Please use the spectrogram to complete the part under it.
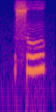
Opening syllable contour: rising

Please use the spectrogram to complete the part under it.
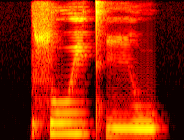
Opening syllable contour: high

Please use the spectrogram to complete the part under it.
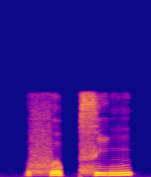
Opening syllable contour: low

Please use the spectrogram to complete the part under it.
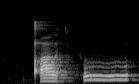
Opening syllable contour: low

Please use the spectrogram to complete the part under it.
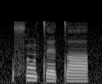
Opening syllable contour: high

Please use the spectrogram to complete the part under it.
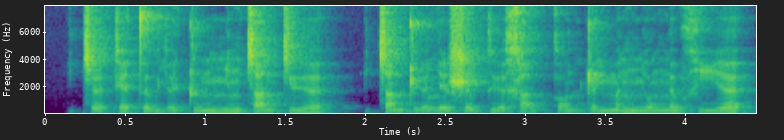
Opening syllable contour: low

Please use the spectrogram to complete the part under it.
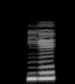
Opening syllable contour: high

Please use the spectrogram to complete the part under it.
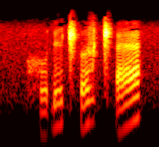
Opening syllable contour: low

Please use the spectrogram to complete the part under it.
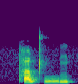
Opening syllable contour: rising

